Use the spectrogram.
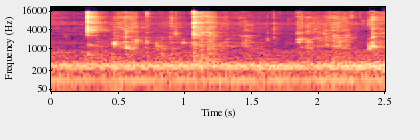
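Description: Utensil clinking and scraping against a pot while curd is stirred into a thick ragi and black rice porridge, with a steady low hum in the background.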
